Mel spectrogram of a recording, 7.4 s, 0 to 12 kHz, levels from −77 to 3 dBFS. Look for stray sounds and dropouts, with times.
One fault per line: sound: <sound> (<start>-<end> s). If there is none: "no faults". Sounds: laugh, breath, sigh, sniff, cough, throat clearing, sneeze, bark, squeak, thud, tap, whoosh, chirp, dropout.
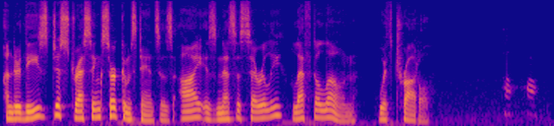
sound: laugh (6.7-7.2 s)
